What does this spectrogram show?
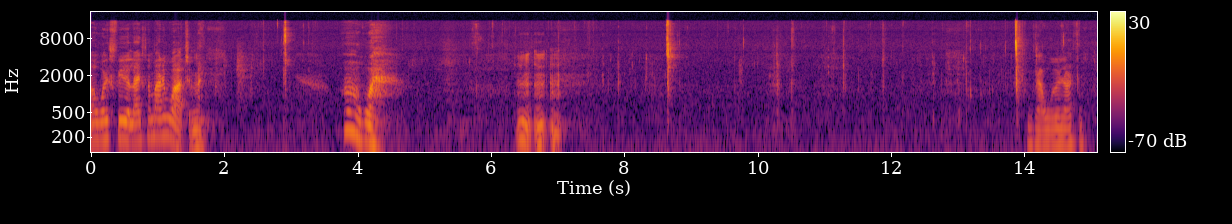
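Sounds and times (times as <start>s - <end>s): person chewing food: 4.6s - 6.4s, 7.0s - 15.0s
person humming: 6.4s - 7.2s
lip smack: 8.6s - 8.9s.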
